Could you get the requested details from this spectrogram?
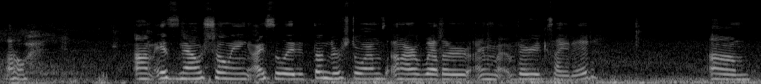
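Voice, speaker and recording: Breathy soft-spoken woman vlogging. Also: a little high, little pitch movement, measured pace, long pauses, background noise. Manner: soft-spoken, often drops to a whisper. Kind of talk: casual vlog chat.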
